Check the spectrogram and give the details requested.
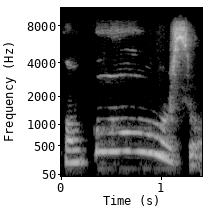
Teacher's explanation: A sílaba mais forte desta palavra foi a penúltima sílaba. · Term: paroxítona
